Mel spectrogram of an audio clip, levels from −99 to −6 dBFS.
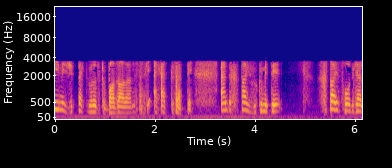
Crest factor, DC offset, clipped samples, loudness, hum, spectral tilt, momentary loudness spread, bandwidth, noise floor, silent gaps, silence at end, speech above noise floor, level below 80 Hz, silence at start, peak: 24 dB; under 0.1%; under 0.1%; -27 LUFS; none; -8.5 dB/octave; 11 LU; 3.7 kHz; -49 dBFS; none; 0 s; 23 dB; -60 dBFS; 0 s; -4 dBFS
